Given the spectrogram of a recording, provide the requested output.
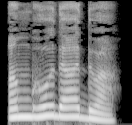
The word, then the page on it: ಅಂಭೋದಾದ್ವ: kannada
